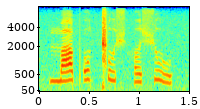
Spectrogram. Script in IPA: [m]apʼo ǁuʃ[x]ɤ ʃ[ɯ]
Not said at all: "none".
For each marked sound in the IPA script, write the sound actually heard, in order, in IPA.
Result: m, h, u

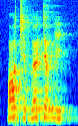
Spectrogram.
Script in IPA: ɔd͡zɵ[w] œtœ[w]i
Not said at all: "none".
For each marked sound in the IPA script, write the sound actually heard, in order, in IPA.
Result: b, v

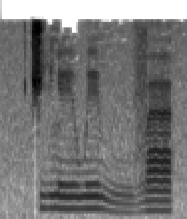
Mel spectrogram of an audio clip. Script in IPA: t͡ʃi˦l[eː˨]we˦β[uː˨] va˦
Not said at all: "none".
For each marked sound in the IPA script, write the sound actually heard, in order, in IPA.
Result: eː˦, uː˨

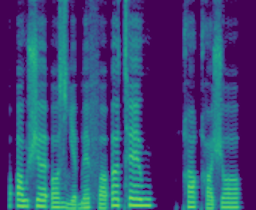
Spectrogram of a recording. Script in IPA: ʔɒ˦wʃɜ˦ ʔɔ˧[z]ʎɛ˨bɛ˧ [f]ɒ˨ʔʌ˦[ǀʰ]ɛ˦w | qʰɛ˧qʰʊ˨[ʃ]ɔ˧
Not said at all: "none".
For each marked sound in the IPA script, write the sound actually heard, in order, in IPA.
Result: z, f, tʰ, ʃ

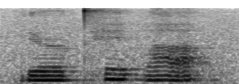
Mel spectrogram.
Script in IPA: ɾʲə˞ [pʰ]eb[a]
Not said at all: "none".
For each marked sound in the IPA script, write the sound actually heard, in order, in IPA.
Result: t̪ʰ, a

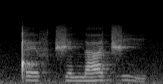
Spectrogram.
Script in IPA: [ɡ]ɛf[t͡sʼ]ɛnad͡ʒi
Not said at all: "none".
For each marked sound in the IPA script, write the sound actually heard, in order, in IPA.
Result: ǃ, t͡ʃ

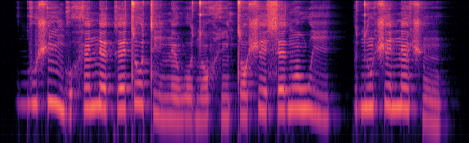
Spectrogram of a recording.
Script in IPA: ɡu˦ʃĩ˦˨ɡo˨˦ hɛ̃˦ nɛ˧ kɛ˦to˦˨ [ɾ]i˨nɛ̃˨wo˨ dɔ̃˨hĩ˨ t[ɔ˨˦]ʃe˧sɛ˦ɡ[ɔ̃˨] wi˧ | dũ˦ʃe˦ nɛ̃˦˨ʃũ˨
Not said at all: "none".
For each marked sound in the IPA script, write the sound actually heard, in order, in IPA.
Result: t, ɔ˨˦, ɔ̃˦

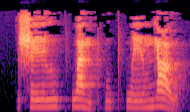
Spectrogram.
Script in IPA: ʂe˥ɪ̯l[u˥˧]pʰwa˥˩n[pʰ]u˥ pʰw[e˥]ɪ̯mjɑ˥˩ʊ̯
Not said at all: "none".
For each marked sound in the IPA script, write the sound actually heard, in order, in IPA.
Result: u˥˧, pʰ, e˥

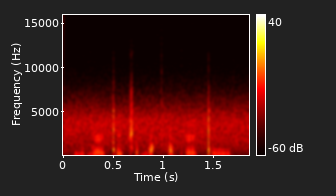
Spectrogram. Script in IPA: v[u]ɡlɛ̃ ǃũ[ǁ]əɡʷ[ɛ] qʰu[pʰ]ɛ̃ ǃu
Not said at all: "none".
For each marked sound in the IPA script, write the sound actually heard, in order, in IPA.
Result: ɯ, ǁ, ɛ, pʼ

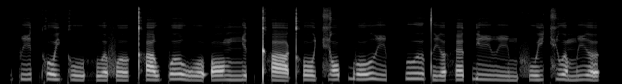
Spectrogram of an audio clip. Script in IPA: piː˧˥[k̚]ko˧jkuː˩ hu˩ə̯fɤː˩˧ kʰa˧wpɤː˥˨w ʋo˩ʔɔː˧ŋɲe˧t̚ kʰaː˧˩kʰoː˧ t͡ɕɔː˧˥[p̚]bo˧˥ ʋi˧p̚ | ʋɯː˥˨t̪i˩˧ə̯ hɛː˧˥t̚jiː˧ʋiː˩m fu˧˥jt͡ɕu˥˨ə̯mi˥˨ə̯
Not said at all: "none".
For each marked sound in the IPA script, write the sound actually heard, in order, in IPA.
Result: t̚, p̚

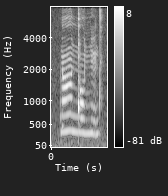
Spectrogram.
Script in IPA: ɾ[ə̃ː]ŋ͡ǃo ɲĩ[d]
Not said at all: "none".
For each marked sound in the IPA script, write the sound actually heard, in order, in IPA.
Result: ə̃ː, d

